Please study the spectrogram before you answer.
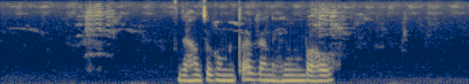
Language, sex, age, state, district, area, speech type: Santali, male, 18-30, West Bengal, Uttar Dinajpur, rural, spontaneous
